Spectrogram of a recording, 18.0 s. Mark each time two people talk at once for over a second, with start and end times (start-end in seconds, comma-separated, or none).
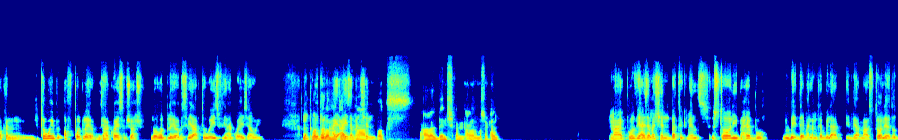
6.2-7.5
